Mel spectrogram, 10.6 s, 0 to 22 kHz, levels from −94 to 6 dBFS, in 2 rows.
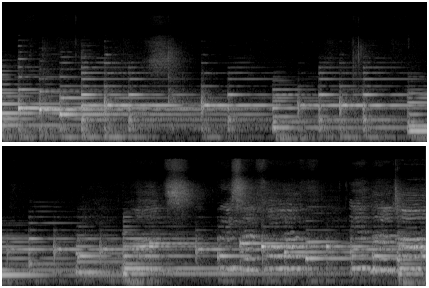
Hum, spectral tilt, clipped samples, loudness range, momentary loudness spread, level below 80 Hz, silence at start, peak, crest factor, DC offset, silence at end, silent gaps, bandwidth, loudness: none; -4.5 dB/octave; under 0.1%; 4 LU; 9 LU; -64 dBFS; 0 s; -16 dBFS; 18 dB; under 0.1%; 0 s; none; 15.5 kHz; -33 LUFS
